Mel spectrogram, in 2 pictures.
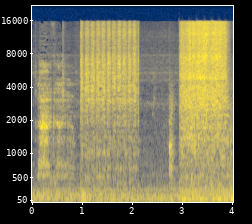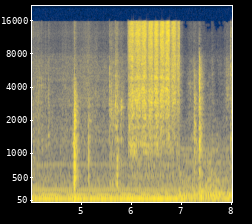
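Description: Something is rubbed back and forth on sandpaper in short bursts.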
